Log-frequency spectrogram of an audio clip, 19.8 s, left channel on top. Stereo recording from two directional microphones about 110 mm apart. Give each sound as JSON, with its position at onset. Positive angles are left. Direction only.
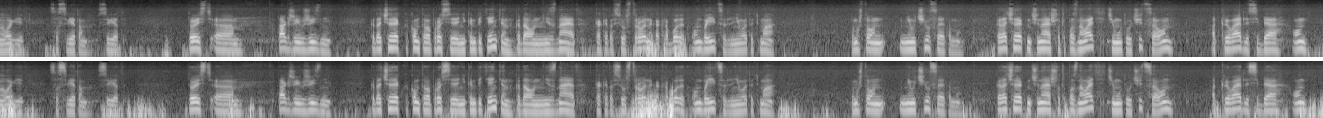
{"t": 0.0, "sound": "speech", "side_deg": -40}
{"t": 2.8, "sound": "speech", "side_deg": -35}
{"t": 12.7, "sound": "speech", "side_deg": -35}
